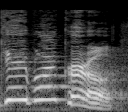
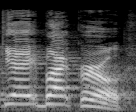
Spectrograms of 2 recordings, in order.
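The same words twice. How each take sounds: First: Very high squealing cheer; much higher excited squeal; big cheer. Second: High, bright mock cheer of joy; little excited cheer. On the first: Retold or imitated. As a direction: shriek it with pure delight. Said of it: "and I was like". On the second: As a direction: squeal it like a happy fan. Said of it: "And I was like".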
